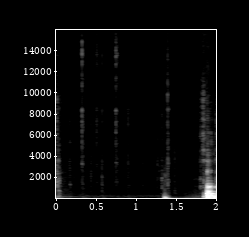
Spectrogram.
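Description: A few faint, scattered keystrokes on a computer keyboard while a query is typed, with one stronger click about a second and a half in.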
